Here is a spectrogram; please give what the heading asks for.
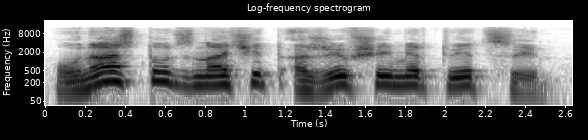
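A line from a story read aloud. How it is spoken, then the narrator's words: Eerily calm voice. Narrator (Russian): сказал Квинси, до устрашающего спокойным голосом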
